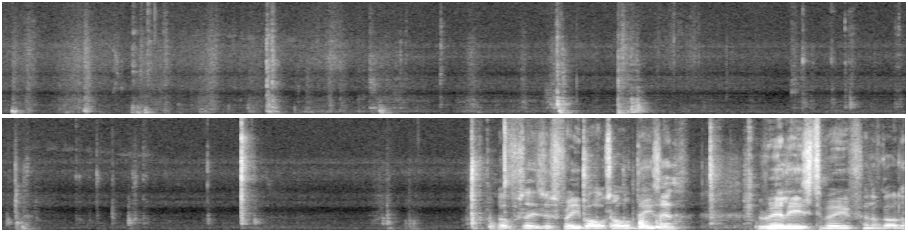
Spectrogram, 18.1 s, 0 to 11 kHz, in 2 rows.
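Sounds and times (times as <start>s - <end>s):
clicks and knocks of handled parts: 7.9s - 11.8s, 12.8s - 15.1s.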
